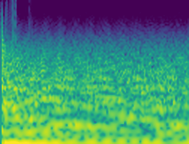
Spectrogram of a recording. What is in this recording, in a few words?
DEEP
